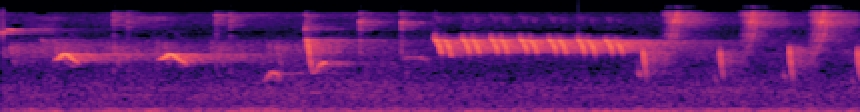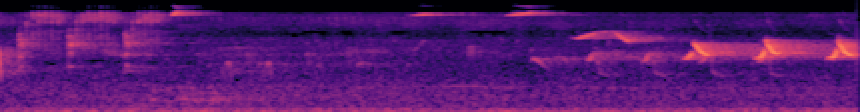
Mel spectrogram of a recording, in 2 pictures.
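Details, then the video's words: A nightingale, recorded in early spring, sings a varied song of bright whistles, a quick dry rattling trill and sharp high notes, against a soft low background rumble. "The nightingale's singing"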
